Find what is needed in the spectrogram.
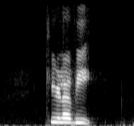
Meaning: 1. word, term 2. speech, utterance, language 3. theme, subject 4. letter
- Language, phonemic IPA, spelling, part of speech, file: Tamil, /kɪɭɐʋiː/, கிளவி, noun, Ta-கிளவி.ogg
